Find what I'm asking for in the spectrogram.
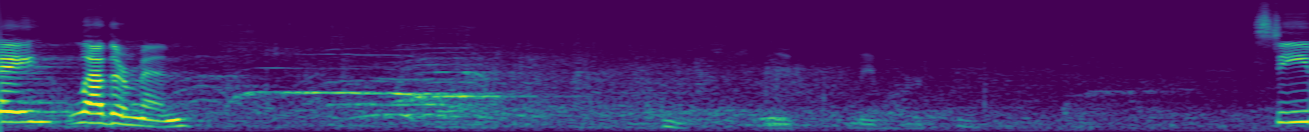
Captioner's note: applause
